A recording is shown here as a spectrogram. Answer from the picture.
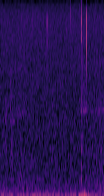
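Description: Near silence with faint computer mouse clicks: one about halfway, then two close together near the end.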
